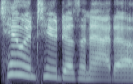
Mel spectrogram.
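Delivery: put-on loud, clumsy, failed Australian accent. Recapping an episode, quoting the brother: bad australian accent. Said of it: "I cannot do an Australian accent to save my life".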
